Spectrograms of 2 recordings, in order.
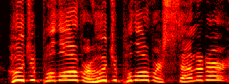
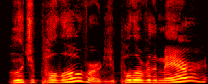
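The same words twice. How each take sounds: First: Very high, loud mock hysteria; frantic dispatcher. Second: Lightly acted eager questioning; mildly curious dispatcher. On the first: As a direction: shout questions in a hammed-up squeal. Dispatcher more frantic each round. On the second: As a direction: ask with a touch of urgency. Dispatcher questioning cop, first round.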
